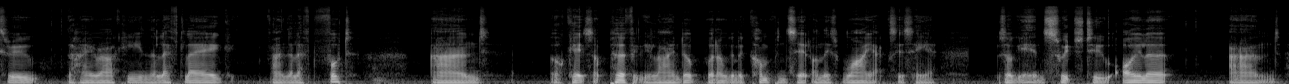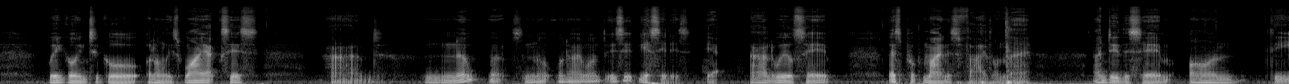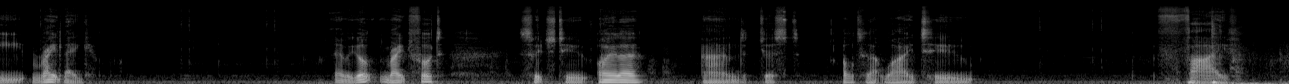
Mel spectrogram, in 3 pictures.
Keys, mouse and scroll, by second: 0.6-4.6 drag, 11.0 click, 15.6 click, 21.8 click, 25.0-30.4 drag, 31.1 click, 33.1-34.4 middle drag, 34.4 click, 36.4 middle click, 36.8 click.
